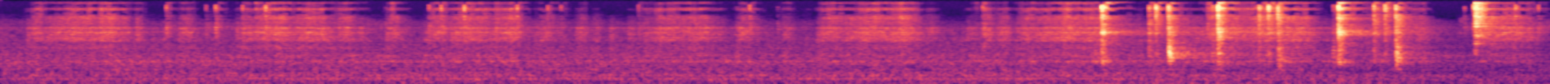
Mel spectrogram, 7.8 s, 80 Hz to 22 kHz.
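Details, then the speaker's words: 1992 Sears Roebuck 42-inch Hugger ceiling fan, model 689 11438, running in reverse; steady dry rasping rub under motor hum with a few sharp ticks near the end; awful noise from worn bearings. "Not that I'll ever use reverse, that's kind of a gimmicky feature. But that bearing noise is awful."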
